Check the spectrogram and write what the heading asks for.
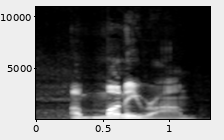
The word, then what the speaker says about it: Amani Ram: The big one being SCP-001 Amani Ram, which I've been told by Rounder House is pronounced Amani Ram, or something like that.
